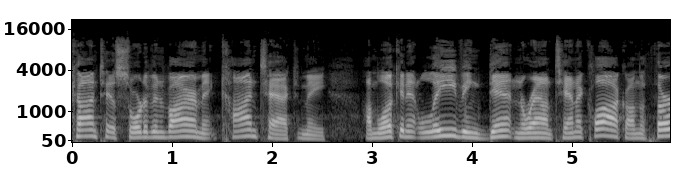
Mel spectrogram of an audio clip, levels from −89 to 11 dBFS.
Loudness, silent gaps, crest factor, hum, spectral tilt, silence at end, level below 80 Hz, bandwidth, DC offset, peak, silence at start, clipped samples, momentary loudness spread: -22 LUFS; none; 18 dB; none; -5 dB/octave; 0 s; -60 dBFS; 12 kHz; under 0.1%; -4 dBFS; 0 s; under 0.1%; 8 LU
